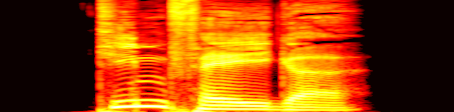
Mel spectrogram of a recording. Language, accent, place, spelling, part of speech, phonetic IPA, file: German, Germany, Berlin, teamfähiger, adjective, [ˈtiːmˌfɛːɪɡɐ], De-teamfähiger.ogg
- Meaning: 1. comparative degree of teamfähig 2. inflection of teamfähig: strong/mixed nominative masculine singular 3. inflection of teamfähig: strong genitive/dative feminine singular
